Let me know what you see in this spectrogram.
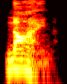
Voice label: radio production voice male processed deep says 1

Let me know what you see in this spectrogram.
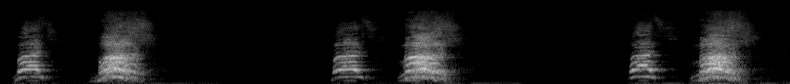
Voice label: CROWD Military Shout German "March"; HUMAN; smartsound

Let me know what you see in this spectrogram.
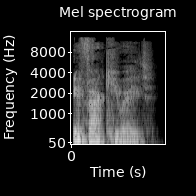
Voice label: science fiction computer voice male says evacuate; zapsplat

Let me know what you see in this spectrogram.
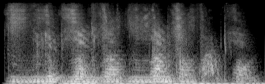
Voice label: Alien Scientist; little robot sound factory

